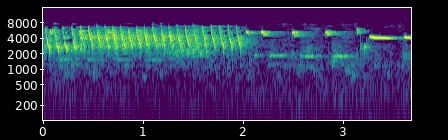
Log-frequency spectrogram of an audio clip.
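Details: Canary singing a rapid rattling trill of many quick notes, followed by a few spaced clear whistled notes and a sharp high pure tone.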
